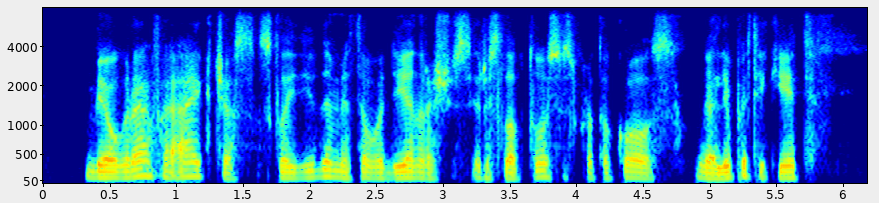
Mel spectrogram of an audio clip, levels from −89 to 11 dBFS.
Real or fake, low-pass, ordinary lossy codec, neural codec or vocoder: real; 7.2 kHz; Opus, 16 kbps; none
